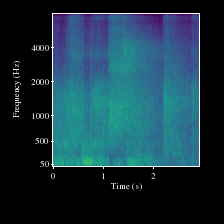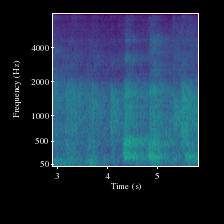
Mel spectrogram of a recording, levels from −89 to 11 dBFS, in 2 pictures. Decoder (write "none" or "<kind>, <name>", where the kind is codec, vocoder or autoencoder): vocoder, Vocos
